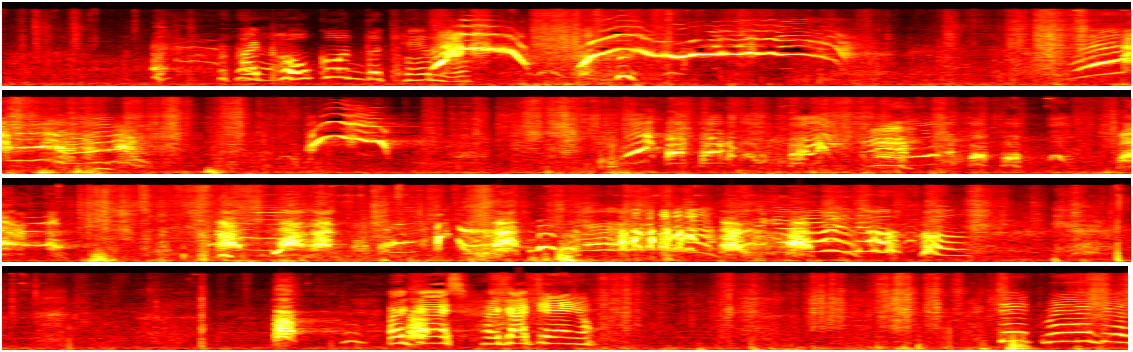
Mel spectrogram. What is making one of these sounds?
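A boy talks and laughs excitedly close by.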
